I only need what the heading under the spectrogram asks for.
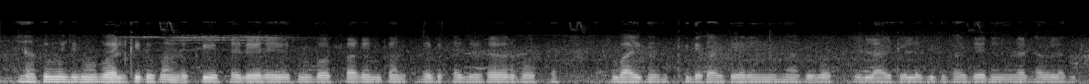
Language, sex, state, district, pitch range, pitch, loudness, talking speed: Hindi, male, Chhattisgarh, Rajnandgaon, 105-110 Hz, 110 Hz, -20 LUFS, 215 wpm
